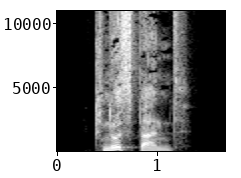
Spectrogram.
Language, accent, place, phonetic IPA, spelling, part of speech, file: German, Germany, Berlin, [ˈknʊspɐnt], knuspernd, verb, De-knuspernd.ogg
- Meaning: present participle of knuspern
